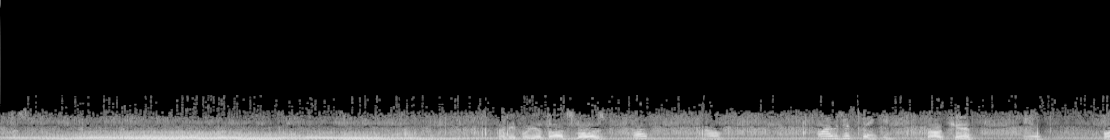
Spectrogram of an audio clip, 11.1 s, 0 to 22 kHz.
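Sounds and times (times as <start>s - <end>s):
car engine droning while driving along a road: 0.0s - 11.1s
speech: 5.2s - 6.6s, 8.2s - 11.1s.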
